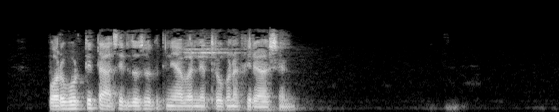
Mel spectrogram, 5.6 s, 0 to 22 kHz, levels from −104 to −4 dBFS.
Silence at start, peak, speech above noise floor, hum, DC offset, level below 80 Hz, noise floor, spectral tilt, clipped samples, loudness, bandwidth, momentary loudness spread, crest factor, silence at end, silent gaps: 0.5 s; -2 dBFS; 70 dB; none; under 0.1%; -56 dBFS; -87 dBFS; -4 dB/octave; under 0.1%; -17 LUFS; 7.8 kHz; 5 LU; 20 dB; 2.65 s; none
